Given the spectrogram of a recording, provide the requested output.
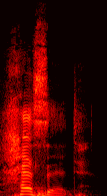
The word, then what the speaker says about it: hesed: And the word is hesed. Hesed.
